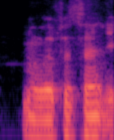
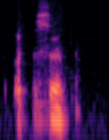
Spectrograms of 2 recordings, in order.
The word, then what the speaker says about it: Maleficent: And then let's go with Maleficent. Hopefully I said it right. – Maleficent, yeah. – Yeah, Maleficent.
